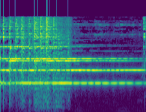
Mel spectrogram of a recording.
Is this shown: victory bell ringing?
yes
